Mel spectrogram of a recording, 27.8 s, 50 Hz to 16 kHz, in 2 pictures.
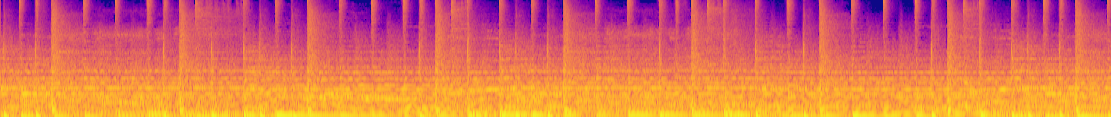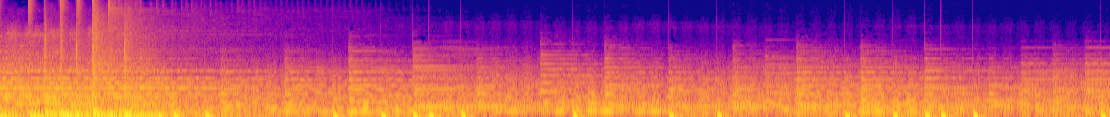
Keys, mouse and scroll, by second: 0.1 double click, 25.2 ctrl+click, 26.5-27.7 scroll down 1.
